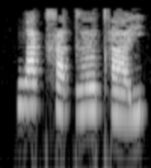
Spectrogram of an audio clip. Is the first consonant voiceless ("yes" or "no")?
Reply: no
